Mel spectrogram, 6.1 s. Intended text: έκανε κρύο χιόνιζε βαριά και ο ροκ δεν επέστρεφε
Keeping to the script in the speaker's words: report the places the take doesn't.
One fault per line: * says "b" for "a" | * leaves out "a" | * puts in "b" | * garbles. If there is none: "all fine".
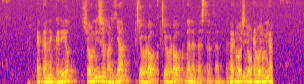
* puts in "και ο ροκ"
* garbles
